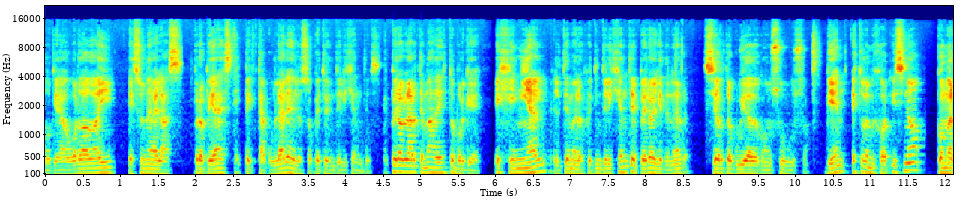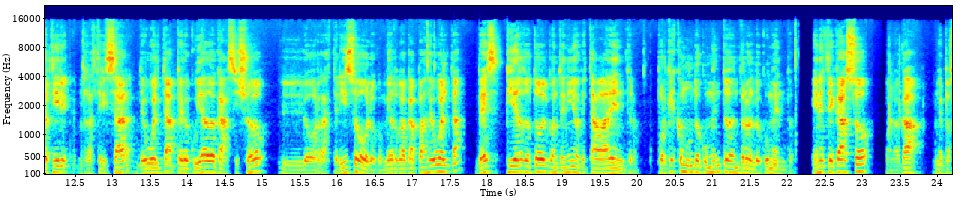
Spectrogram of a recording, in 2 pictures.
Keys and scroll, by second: 23.1 super+-, 23.3 ctrl+z.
